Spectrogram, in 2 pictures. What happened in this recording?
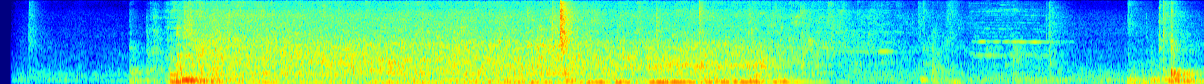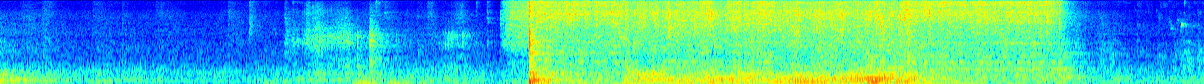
I flushed the toilet, left the cubicl and washed my hand.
